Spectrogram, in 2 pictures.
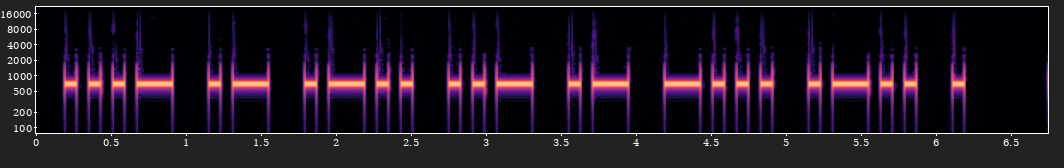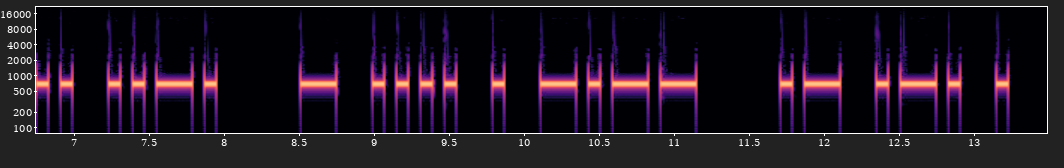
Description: Morse code, heard as a keyed tone, about 15 wpm, 700 Hz. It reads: VALUABLE IF THEY ARE
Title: Sentences from Top 1400 Words 15wpm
